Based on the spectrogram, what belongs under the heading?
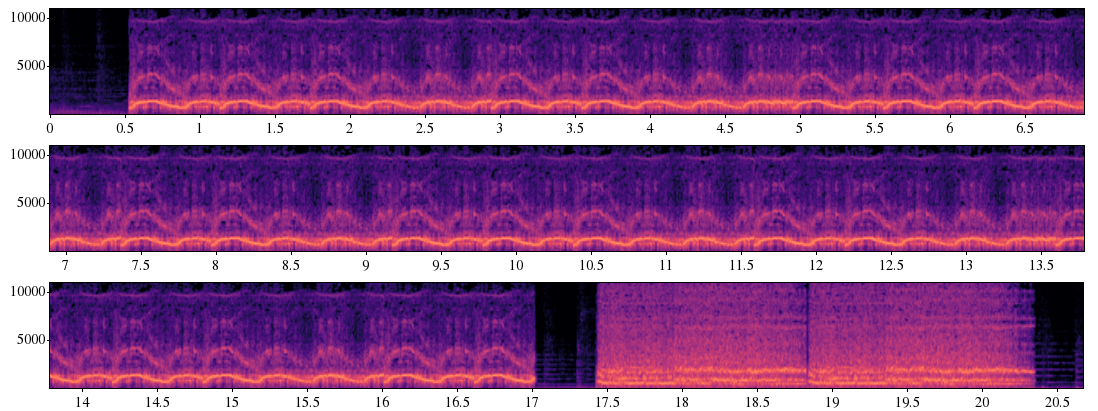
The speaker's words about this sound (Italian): Mezz'ora dopo si sentirono tante sirene.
